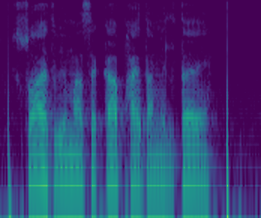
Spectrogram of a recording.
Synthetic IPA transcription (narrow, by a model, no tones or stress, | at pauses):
swat̪bimasekapʰajt̪amilt̪ej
